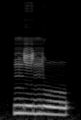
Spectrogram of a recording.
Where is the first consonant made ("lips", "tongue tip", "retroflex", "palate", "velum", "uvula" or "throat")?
palate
